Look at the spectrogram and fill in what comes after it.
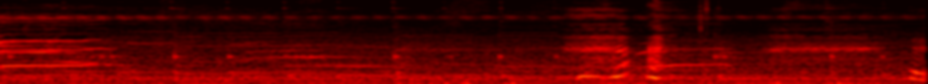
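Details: Domestic cat with kittens in a struggle over fish, the kittens crying; a few short, wavering meows rise and fall near the middle and end, over a steady background hum and faint music.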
